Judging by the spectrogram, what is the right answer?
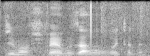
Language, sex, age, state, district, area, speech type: Bodo, male, 60+, Assam, Kokrajhar, rural, spontaneous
